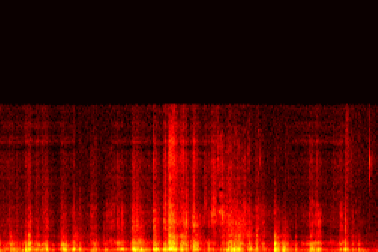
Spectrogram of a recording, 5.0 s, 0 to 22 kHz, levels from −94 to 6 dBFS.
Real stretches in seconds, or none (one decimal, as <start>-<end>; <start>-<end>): 1.0-1.5; 2.9-3.9; 4.6-5.0

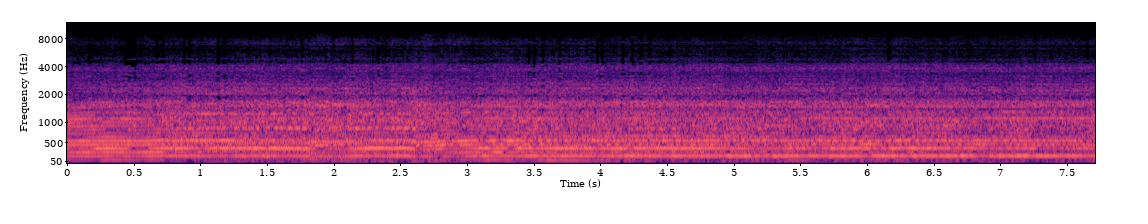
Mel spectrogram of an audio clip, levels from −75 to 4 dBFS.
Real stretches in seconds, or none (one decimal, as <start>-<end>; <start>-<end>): 0.0-7.7

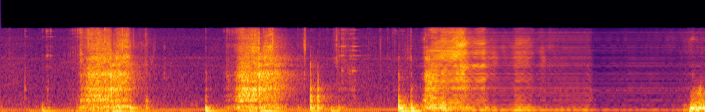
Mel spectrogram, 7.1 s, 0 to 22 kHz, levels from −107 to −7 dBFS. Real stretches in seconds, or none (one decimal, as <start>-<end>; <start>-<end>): 0.0-4.2

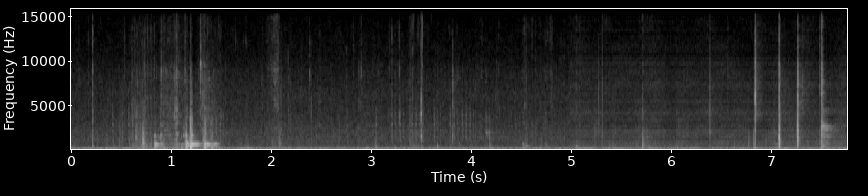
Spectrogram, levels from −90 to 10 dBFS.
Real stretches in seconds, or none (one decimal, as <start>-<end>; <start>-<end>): 0.0-5.0

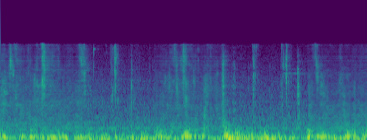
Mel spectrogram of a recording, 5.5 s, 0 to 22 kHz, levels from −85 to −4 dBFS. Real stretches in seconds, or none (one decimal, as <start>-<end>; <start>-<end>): 1.3-2.3; 3.4-4.6

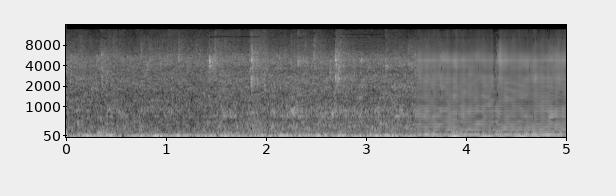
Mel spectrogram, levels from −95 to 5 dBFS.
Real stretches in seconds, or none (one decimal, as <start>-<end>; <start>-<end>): 0.0-3.5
